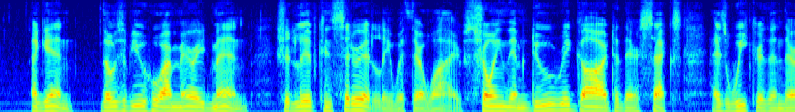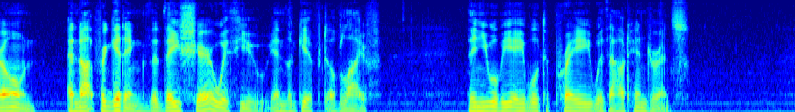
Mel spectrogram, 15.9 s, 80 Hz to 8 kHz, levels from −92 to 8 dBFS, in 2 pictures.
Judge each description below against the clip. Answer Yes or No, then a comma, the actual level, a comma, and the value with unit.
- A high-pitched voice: No, low, 110 Hz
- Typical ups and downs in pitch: Yes, average, 3.0 semitones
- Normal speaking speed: Yes, average, 180 wpm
